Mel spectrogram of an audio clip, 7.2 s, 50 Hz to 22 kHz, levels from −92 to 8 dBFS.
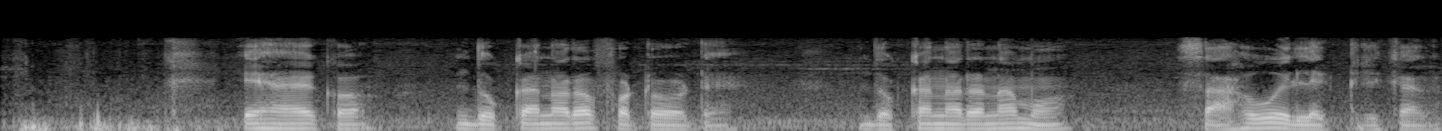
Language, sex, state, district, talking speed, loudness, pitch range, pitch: Odia, male, Odisha, Khordha, 85 wpm, -19 LUFS, 90-110 Hz, 105 Hz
